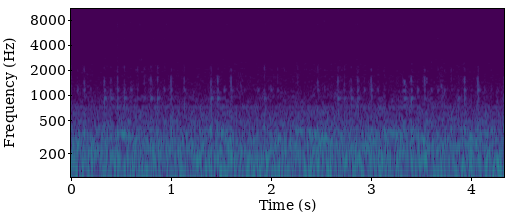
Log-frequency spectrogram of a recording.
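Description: Faint steady low background hiss: room tone with no distinct sound event.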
